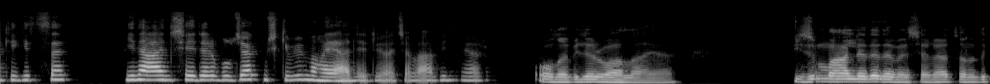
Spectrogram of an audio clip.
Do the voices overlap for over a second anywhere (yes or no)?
no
